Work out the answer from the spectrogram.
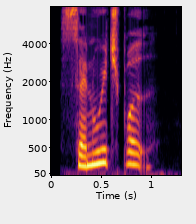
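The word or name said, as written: sandwichbrød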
